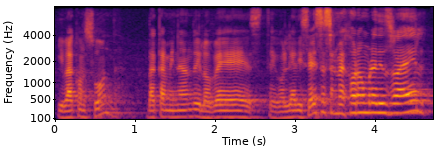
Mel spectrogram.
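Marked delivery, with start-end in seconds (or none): 3.2-4.7 high, loud scornful taunt; burla incrédula. Acted. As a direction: jeer loudly at a puny opponent. Acted Goliath mocking David. (burla fuerte y despectiva)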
